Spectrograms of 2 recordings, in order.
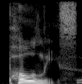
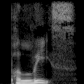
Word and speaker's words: police: A lot of learners put the stress on the first part, police, but native speakers stress the second part, police.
